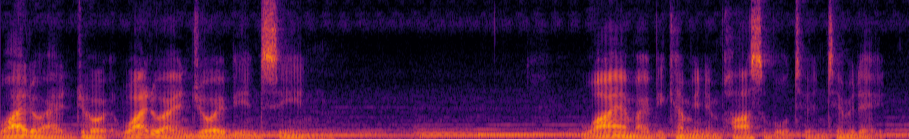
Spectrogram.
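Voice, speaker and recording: A man's very deep, low voice at a fairly slow pace with hardly any pauses, music in the background. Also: ordinary pitch variation. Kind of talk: guided affirmation reading, self-empowerment narration.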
